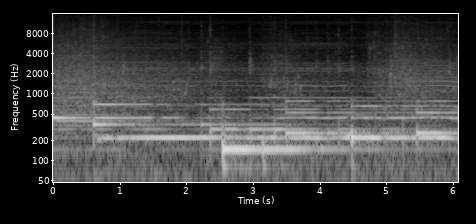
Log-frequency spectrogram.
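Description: Handpan played by hand in a slow, unhurried melody: single notes struck every half second to second, each ringing on and overlapping the next, with a deep low note about two and a half seconds in.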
